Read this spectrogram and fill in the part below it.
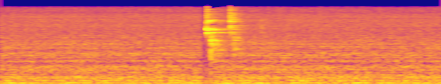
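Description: A plate clinks against a pot.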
